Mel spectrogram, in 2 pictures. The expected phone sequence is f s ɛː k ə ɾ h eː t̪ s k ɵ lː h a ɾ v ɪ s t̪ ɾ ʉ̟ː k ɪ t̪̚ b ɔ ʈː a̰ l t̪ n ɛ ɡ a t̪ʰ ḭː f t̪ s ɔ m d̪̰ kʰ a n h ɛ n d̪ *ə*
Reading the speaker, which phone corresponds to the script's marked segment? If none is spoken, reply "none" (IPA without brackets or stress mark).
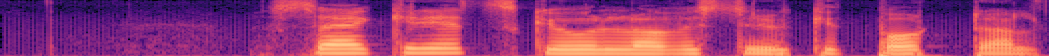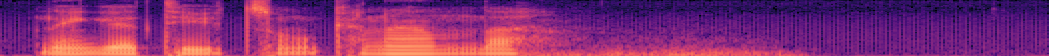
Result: a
